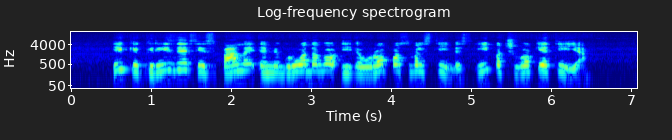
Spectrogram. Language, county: Lithuanian, Panevėžys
